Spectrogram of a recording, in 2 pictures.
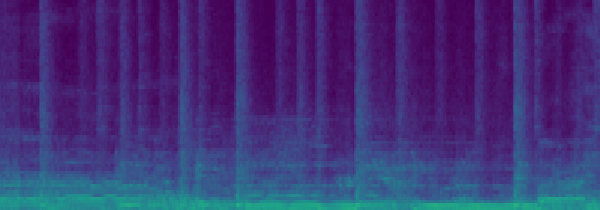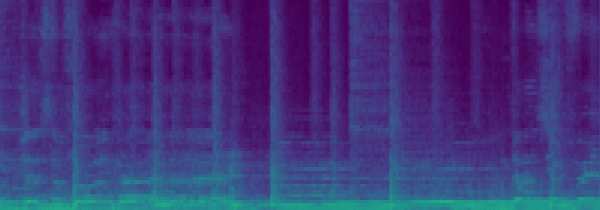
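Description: A live band playing a song, with electric guitar to the fore over a steady bass line.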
